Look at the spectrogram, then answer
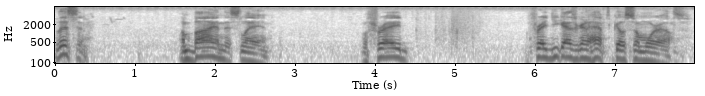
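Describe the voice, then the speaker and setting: Putting on a gruff character voice at a medium pitch, a man speaks at a moderate pace with lively intonation, big swings in loudness, and long, frequent pauses. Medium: video game. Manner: terse, gruff.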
